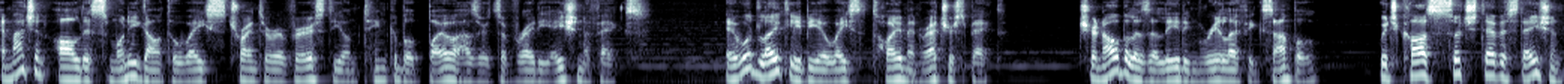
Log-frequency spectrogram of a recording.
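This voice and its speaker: Over music in the background, a man speaks at a fairly quick pace in a medium pitch. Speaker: gaming video host. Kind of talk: video essay narration.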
